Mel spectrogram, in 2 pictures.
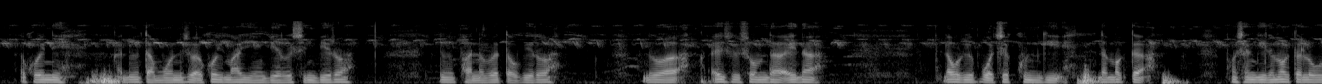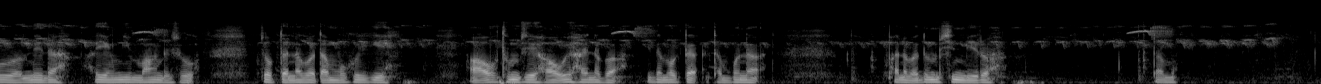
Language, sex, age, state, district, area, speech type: Manipuri, male, 45-60, Manipur, Chandel, rural, spontaneous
